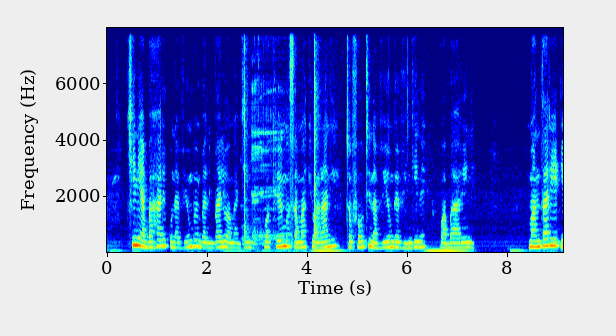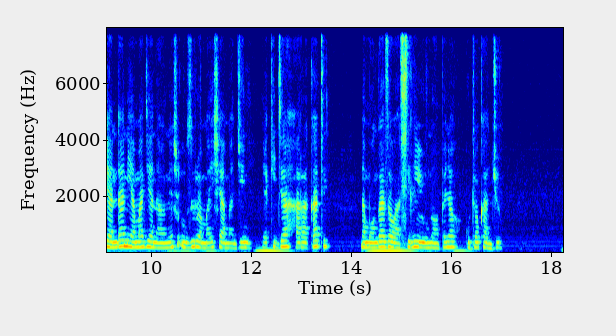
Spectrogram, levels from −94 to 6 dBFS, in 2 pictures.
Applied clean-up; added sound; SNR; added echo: none; Thump, thud; 13 dB; none.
